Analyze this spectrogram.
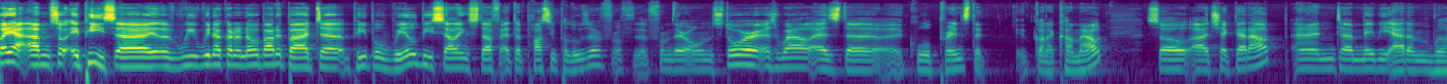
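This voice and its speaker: A man with a German accent and medium pitch, at a moderate pace with hardly any pauses, lively intonation and big swings in loudness, on a very clean recording with a silent background. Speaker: podcast host. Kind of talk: casual interview chat.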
